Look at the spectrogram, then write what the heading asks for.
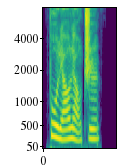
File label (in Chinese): "不了了之", Chinese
